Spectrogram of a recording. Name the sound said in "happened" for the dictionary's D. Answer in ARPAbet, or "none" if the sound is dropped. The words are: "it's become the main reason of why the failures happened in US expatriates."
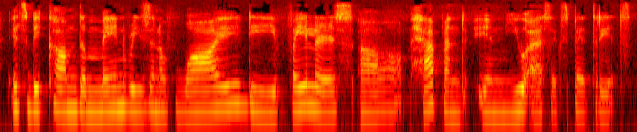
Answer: D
